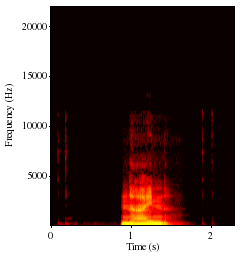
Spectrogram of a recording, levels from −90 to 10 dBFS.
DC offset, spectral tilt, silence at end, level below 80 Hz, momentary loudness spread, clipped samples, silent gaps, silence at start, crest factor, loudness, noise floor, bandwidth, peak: under 0.1%; -8 dB/octave; 0.85 s; -72 dBFS; 19 LU; under 0.1%; none; 0.9 s; 16 dB; -20 LUFS; -81 dBFS; 4.9 kHz; -8 dBFS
